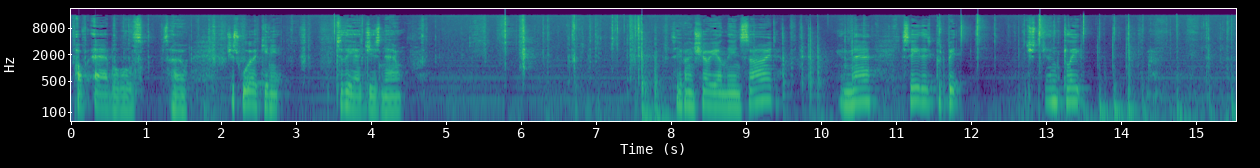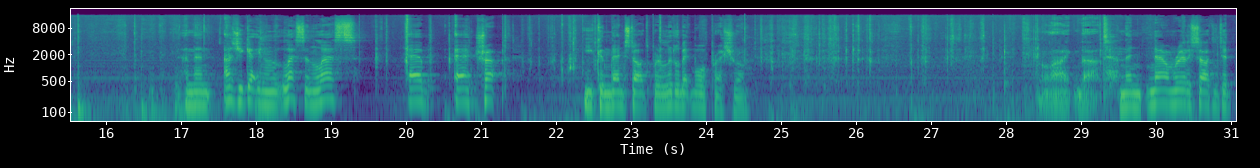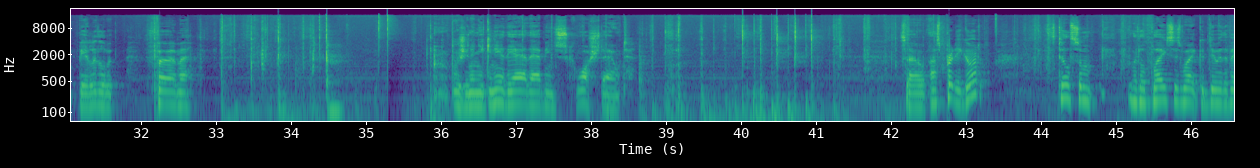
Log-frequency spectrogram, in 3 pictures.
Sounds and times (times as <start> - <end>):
Speech: 0.0 - 2.9, 3.6 - 4.5, 8.0 - 9.5, 10.2 - 11.9, 12.7 - 13.6, 16.9 - 19.4, 20.0 - 21.4, 22.4 - 24.6, 28.4 - 32.8, 35.9 - 38.7, 42.1 - 43.3, 44.2 - 46.5.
